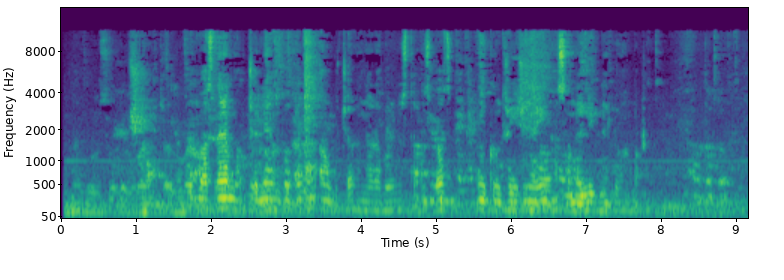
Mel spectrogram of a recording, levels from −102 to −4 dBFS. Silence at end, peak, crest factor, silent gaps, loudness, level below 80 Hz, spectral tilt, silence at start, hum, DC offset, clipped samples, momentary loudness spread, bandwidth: 0 s; -4 dBFS; 24 dB; none; -25 LUFS; -48 dBFS; -3.5 dB/octave; 0.05 s; none; under 0.1%; under 0.1%; 19 LU; 11.5 kHz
